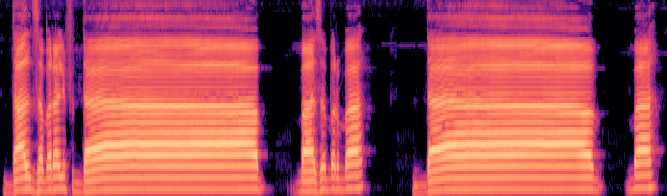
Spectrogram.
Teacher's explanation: دال کو آپ کھینچیں گے 3 سے 4 الف کے برابر، اس کے بعد با پر رکیں گے، سانس اور آواز نہیں توڑیں گے، اس کے بعد با کے اوپر زبر پڑھیں گے، اور تاکہ نیچے جو 2 زیر ہیں تنوین کی جو حرکت ہے اس کو پڑھیں گے۔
